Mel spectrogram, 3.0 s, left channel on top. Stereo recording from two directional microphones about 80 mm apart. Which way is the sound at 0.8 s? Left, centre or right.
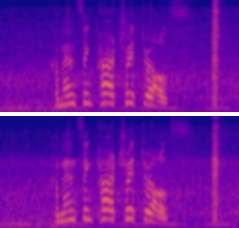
Left.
